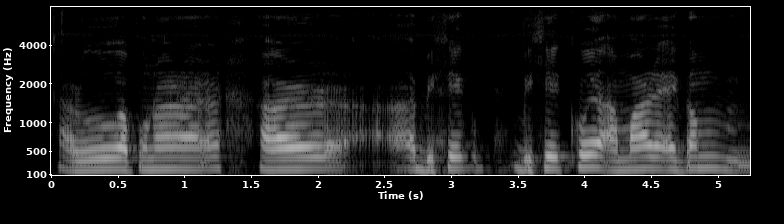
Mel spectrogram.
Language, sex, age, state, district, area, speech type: Assamese, male, 18-30, Assam, Golaghat, rural, spontaneous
